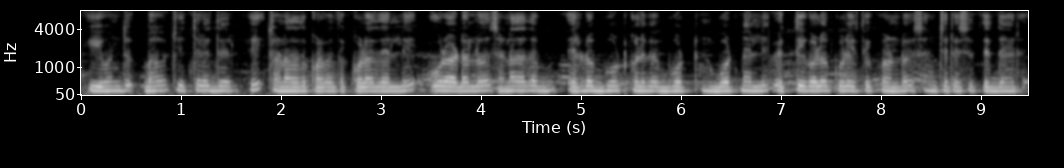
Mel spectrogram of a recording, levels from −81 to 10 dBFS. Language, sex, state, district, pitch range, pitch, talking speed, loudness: Kannada, male, Karnataka, Shimoga, 155-170 Hz, 160 Hz, 90 wpm, -16 LUFS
